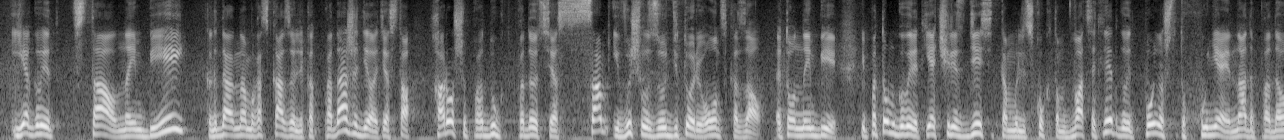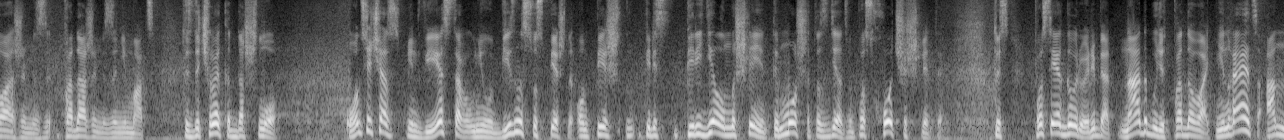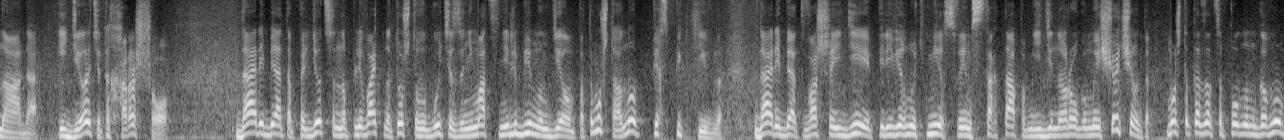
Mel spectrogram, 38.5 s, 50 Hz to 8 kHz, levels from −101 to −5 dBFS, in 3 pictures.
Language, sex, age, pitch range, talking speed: Russian, male, 30-49, 140-185 Hz, 195 wpm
